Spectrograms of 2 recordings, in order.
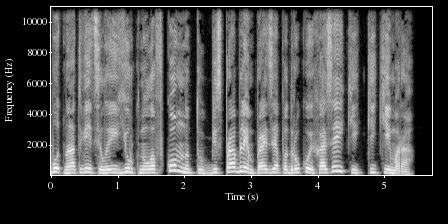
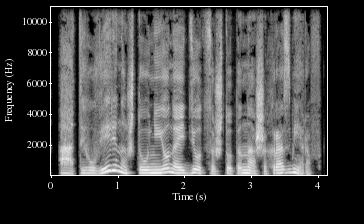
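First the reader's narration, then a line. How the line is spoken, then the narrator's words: Whispered question. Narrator (Russian): спросила я шепотом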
